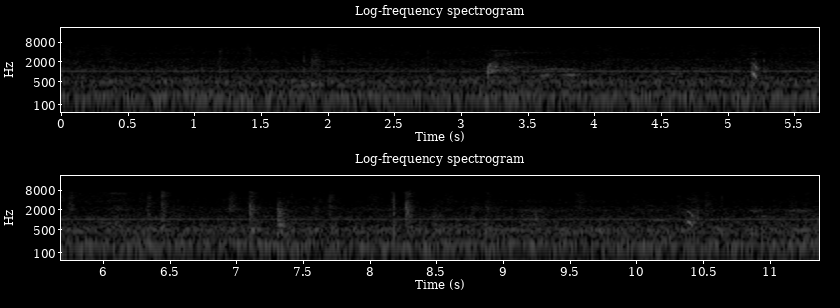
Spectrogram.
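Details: An infant's first hiccups: soft, brief squeaky hiccups, about five or six over eleven seconds at irregular intervals, over steady hiss and a faint constant whine.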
